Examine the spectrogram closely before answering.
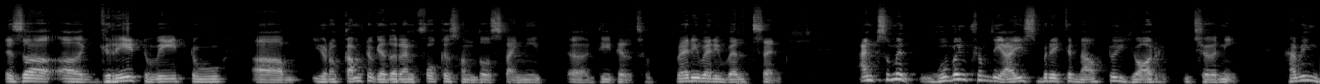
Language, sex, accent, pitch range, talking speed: English, male, Indian, 120-165 Hz, 150 wpm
